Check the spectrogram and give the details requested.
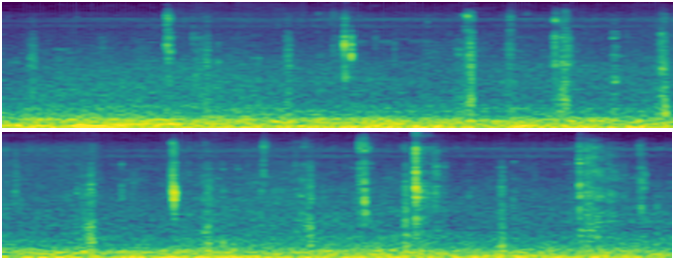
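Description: Close-up crunchy chewing of young green coconut shell pieces dressed in rujak sauce: scattered short, sharp crunches over a steady low rumble.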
